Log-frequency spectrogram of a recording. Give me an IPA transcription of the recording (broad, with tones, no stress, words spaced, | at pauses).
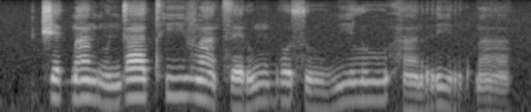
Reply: t͡ʃɛ˦ɡ͡bã˦ɡʷĩ˨˦ ɡaː˦tʰiː˦ vã˦˨t͡sɛ˨ ɾu˦mbo˦suː˨ βi˦luː˦hã˨ ri˦˨rɡ͡bã˨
